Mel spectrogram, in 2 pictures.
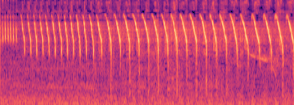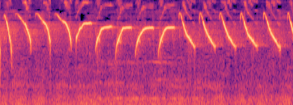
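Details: Belgian canary song for warming up: a long, fast series of falling whistled notes that slows into spaced, looping swoops with sharp high tips.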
